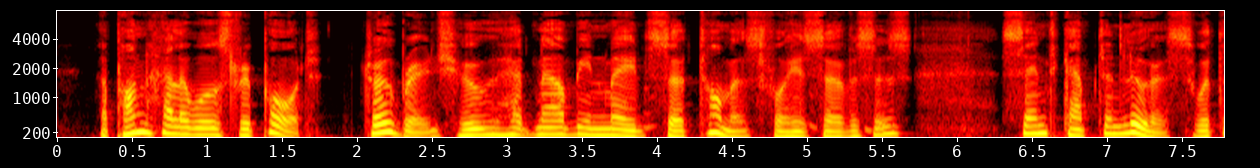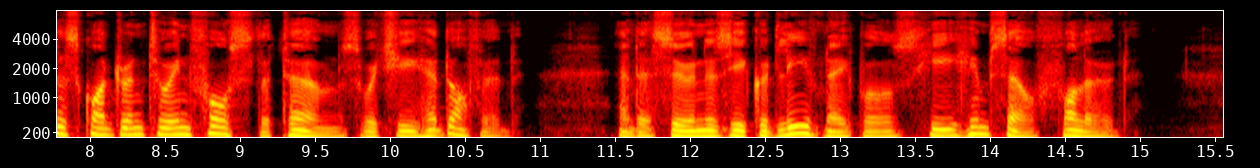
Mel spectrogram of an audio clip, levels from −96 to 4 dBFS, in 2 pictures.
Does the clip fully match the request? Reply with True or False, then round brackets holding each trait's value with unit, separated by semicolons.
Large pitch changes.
True (5.7 semitones)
